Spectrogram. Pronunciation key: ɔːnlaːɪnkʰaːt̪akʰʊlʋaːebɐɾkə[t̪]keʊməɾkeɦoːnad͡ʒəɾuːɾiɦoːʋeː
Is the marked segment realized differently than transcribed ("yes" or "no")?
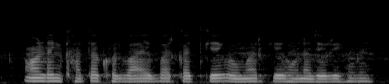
no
